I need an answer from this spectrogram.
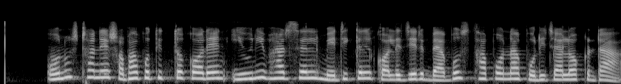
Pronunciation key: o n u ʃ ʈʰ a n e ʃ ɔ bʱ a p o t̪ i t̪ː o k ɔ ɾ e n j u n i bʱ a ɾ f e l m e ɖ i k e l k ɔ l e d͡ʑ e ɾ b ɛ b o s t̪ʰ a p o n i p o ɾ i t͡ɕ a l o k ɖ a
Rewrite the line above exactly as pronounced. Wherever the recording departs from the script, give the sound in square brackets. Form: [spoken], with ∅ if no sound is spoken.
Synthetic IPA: o n u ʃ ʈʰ a n e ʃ ɔ bʱ a p o t̪ i t̪ː o k ɔ ɾ e n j u n i bʱ a ɾ [s] e l m e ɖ i k e l k ɔ l e d͡ʑ e ɾ b ɛ b o s t̪ʰ a p o n [a] p o ɾ i t͡ɕ a l o k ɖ a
